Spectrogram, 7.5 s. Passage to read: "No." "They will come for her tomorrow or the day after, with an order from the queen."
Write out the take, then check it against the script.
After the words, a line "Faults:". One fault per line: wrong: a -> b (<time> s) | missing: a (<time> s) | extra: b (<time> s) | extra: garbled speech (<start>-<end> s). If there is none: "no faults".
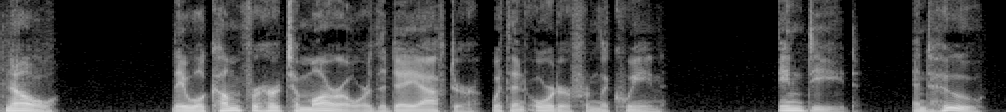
"No." "They will come for her tomorrow or the day after, with an order from the queen." "Indeed! And who
Faults:
extra: Indeed And who (5.8 s)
